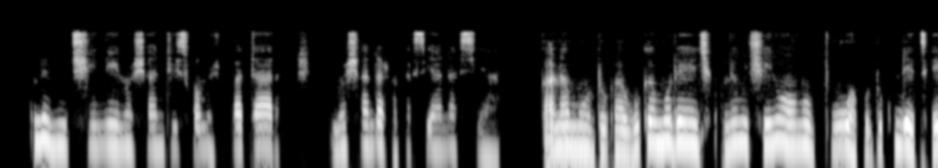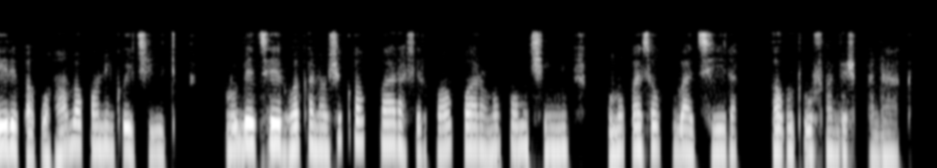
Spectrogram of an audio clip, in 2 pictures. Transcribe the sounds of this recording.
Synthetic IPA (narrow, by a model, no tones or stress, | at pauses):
une̞mit͡ʃiniːno̞ʃandiswamuʐipataɾa | ino̞ʃandaʐakasijanasijaːna | ka̰namuntukaɡʱukemure̞nd͡ʒeune̞mut͡ʃiniwauno̞pʰuwakutikuɗe̞d͡ze̞ɾe̞pakuɦambakwaune̞ŋɡwet͡ʃiːta | uno̞ɓe̞t͡se̞rwakanaut͡ʃikakwaɾat͡ʃirikakwaɾauno̞puamut͡ʃini | uno̞kwanisakukuɓat͡siɾa | pakutiufambe̞ʐakanaːkḁ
